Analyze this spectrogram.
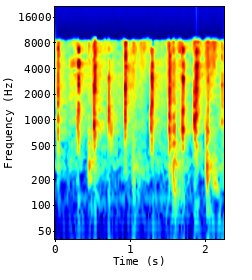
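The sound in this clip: Horse hooves clatter as a colt is whipped and driven about: many quick, uneven hoofbeats, fairly faint and irregular, with no clear whinny.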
